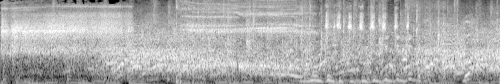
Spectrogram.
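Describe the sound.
A voice imitates a landing cargo plane, holding a loud, steady, breathy roar with a rough, pulsing low rumble and wavering voiced swoops near the end. No actual words are spoken.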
